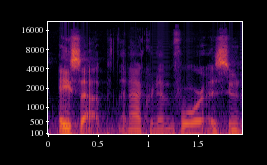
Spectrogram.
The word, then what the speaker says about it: ASAP: response is yes sir asap pronounced asap an acronym for as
